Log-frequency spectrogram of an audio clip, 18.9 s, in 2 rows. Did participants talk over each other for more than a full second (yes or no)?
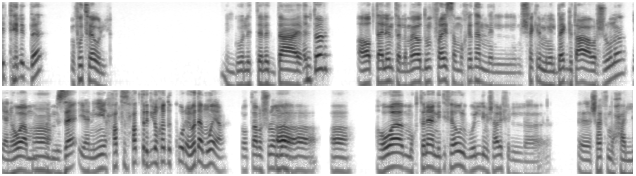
no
